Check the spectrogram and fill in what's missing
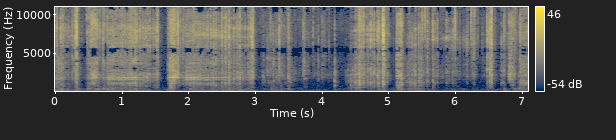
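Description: A metal blade carves and scrapes dry shavings off a solid, dry peach soap bar, now thinner, held in the hand. Crisp, bright scraping and crackling strokes come in irregular bursts, each one short and dry with almost no ring, separated by brief quiet gaps.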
